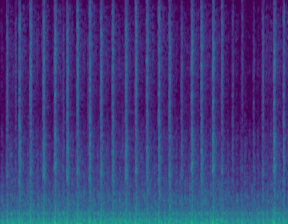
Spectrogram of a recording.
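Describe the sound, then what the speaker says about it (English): A car engine idles in the survival video game SCUM, a steady close rumble with a fast, even pulsing chug that holds throughout with no speech. "Engine was still running."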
